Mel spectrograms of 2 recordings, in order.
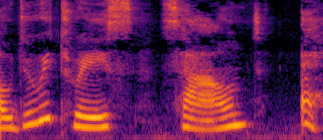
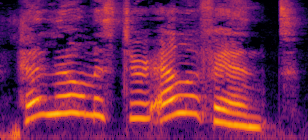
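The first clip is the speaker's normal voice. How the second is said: excited greeting; 10 semitones higher, 3 dB louder than usual. Acted. Teacher greets elephant excitedly.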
